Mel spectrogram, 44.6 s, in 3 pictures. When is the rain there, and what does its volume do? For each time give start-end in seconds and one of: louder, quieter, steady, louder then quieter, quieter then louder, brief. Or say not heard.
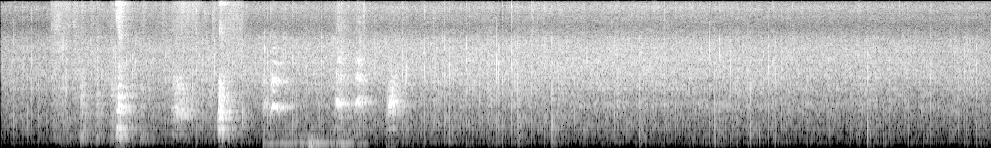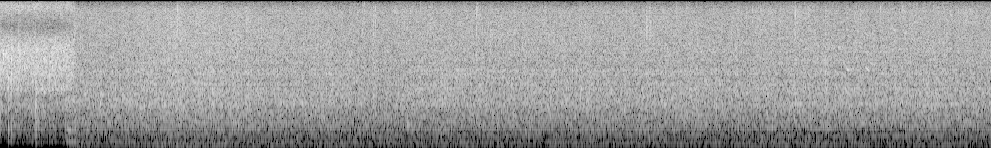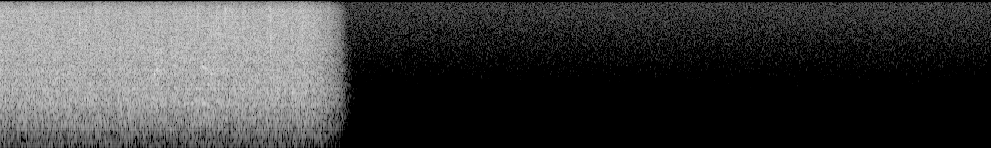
0.0-34.9 quieter.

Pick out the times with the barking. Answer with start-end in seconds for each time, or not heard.
0.8-6.0.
